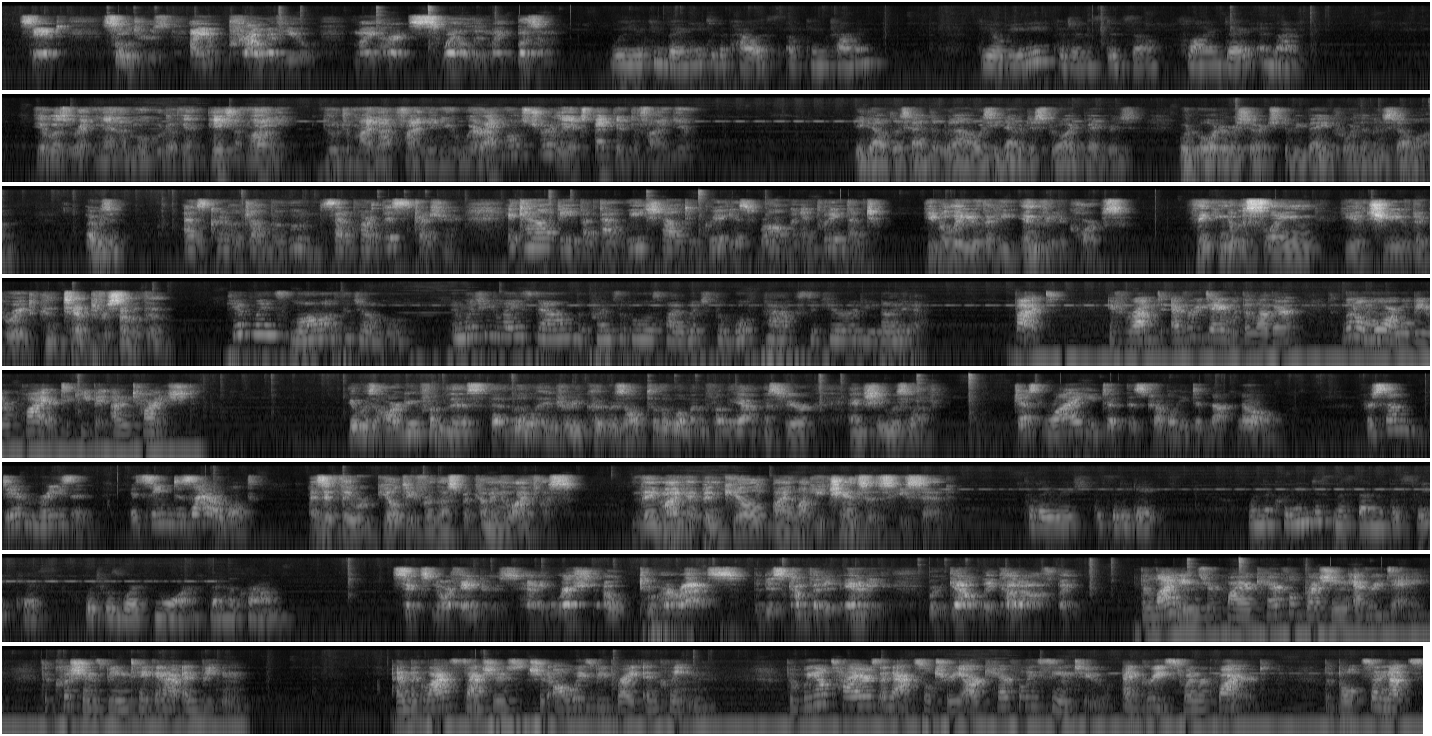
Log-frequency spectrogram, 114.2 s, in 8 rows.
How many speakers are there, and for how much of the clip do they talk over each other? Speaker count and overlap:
10, no overlap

